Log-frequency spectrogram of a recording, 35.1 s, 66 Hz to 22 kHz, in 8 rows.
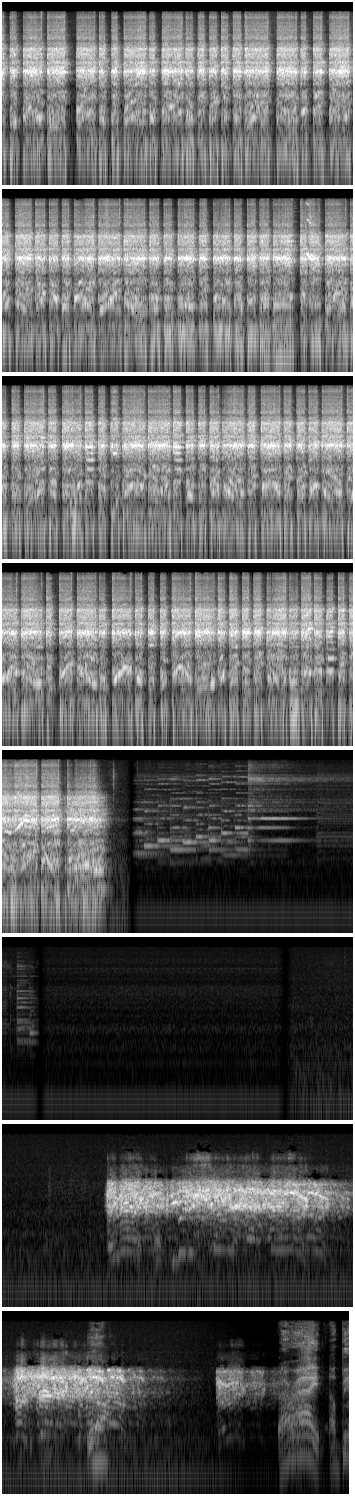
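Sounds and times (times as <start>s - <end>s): distorted electric guitar: 0.0s - 18.9s.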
